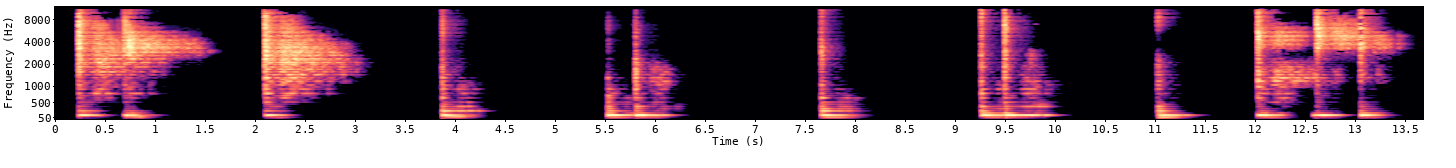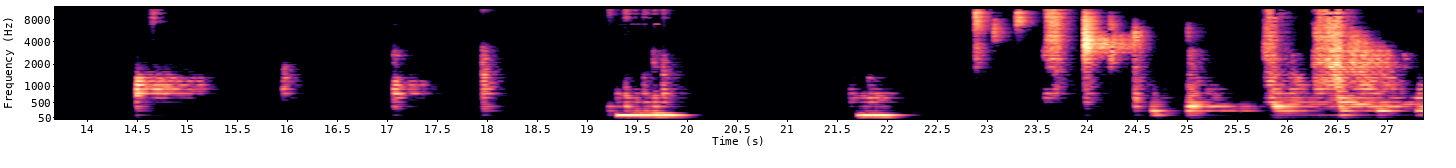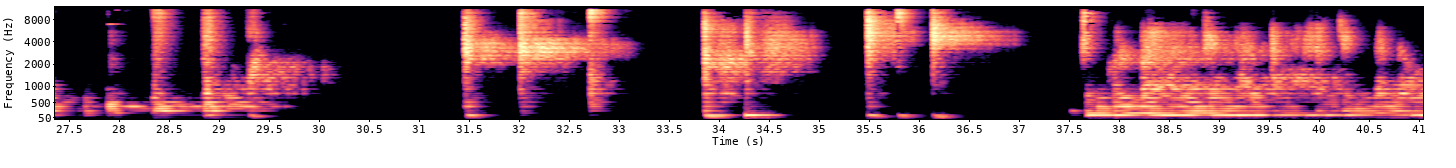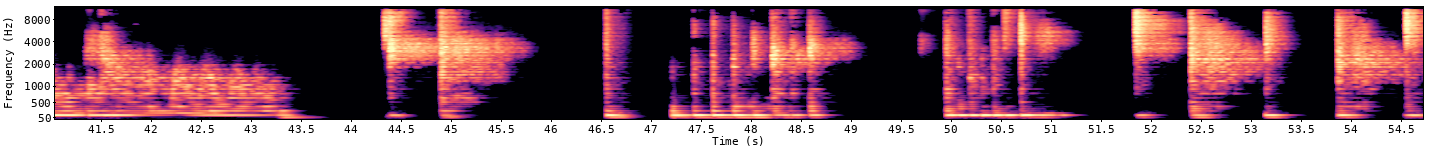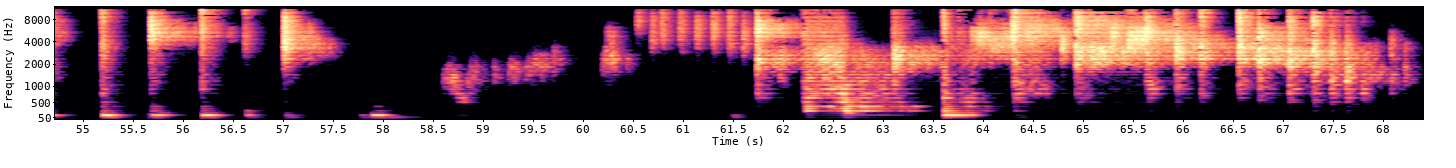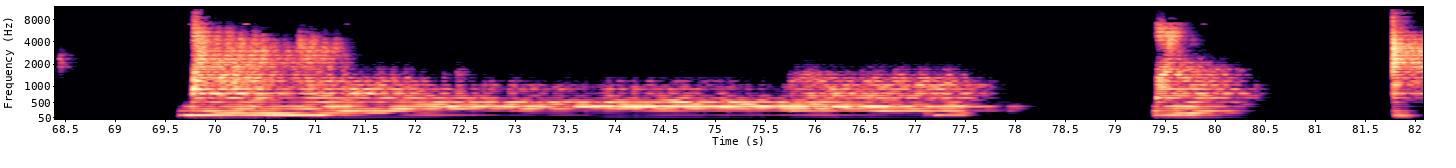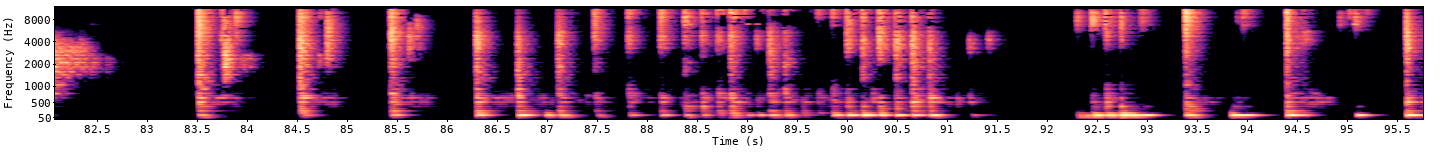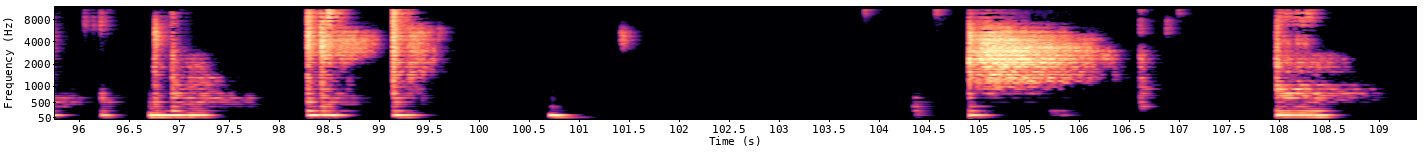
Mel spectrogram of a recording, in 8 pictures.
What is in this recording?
Auna + vocodex
Recorded from an Auna mic with Vocodex effect by hitting the mic.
